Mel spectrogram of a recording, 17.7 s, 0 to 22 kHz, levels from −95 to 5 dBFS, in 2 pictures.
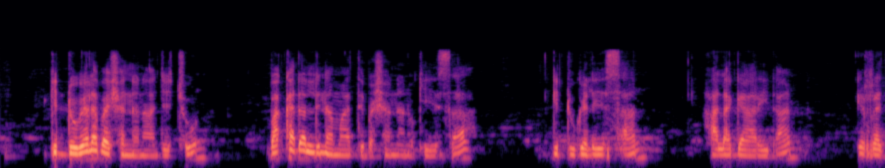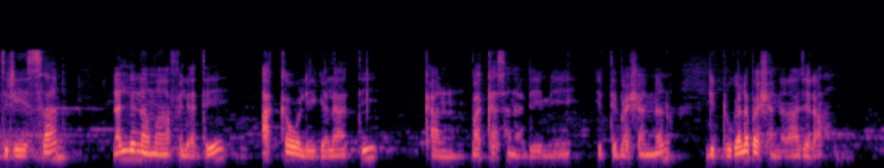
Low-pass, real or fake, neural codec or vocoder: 7.2 kHz; real; none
